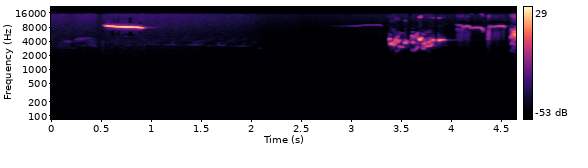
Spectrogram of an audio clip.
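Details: A European robin (Erithacus rubecula), recorded in February 2010 in Guadalajara, Spain, sings high, thin notes: a pure drawn-out whistle, a pause, then a quick jumble of liquid trills and squeaky notes.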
